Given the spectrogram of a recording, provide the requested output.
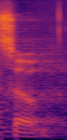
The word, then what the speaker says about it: Saulx: And our company is called So, which is spelled like that, but it's pronounced So. It usually goes wrong.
